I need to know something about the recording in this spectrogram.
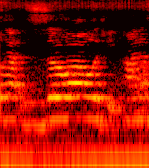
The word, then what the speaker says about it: zoology: right we call that zoology kind of like it has the word remember jaden raise your hand okay but remember it sounds kind of like you're saying zoo so animals live in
